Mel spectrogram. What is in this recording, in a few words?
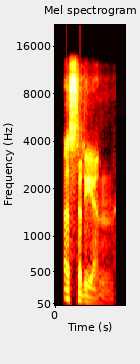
"ascidian", British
